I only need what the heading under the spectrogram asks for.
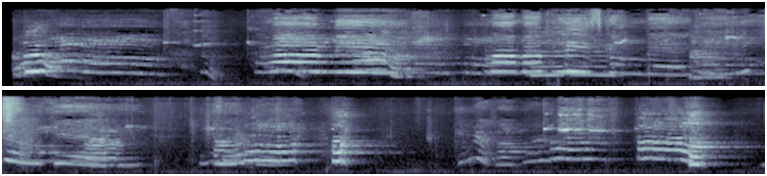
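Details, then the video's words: Copper, a pet puppy who misses his owner's mom after she left, gives long, wavering, harmonic whines and howls that slide up and down, broken by short pauses, indoors in a small room with some human talk mixed in. "MY DOG HAS A DEEP BARK!!"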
